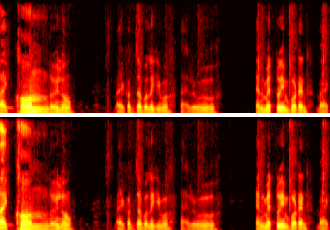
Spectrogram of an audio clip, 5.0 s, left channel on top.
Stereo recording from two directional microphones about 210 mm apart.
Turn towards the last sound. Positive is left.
turn(degrees=10)  # may be behind; listen again after turning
